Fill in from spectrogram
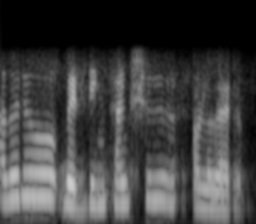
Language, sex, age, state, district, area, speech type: Malayalam, female, 18-30, Kerala, Idukki, rural, conversation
